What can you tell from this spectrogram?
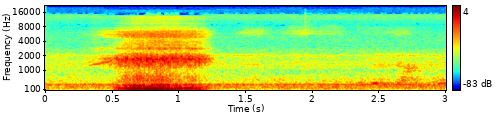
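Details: A Samoyed asleep lets out one deep, rattling snore of about three quarters of a second, rich and buzzy with low layered tones, followed by near silence in a quiet room.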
